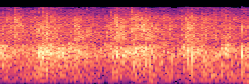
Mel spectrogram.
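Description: A forum audience at a book launch gives a brief burst of steady, dense clapping that holds at a moderate level throughout.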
